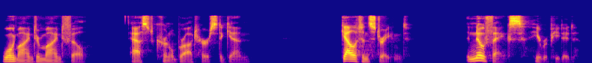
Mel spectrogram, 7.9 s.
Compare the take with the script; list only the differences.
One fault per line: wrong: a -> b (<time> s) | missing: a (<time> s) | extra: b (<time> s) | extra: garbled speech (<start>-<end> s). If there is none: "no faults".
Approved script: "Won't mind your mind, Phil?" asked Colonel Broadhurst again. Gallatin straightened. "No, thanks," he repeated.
no faults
